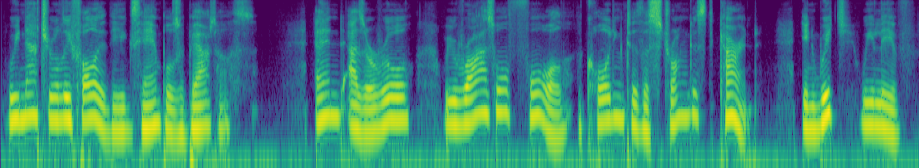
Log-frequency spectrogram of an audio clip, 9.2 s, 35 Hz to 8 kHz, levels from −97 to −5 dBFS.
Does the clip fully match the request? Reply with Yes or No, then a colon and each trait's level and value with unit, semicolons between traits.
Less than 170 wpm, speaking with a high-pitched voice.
No: average, 155 wpm; medium, 155 Hz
